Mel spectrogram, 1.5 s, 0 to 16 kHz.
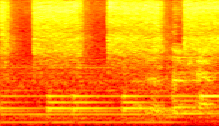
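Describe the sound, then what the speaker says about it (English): A spray paint can lays black paint onto an old bucket seat, giving a steady airy hiss in several close bursts, with short pauses between passes and a faint background hum. "So the directions say to apply about 2 to 3 coats. We're probably going to apply about 4 just to make sure this black really comes out."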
